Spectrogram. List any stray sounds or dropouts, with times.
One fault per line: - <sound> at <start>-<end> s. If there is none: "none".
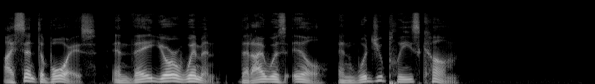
none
